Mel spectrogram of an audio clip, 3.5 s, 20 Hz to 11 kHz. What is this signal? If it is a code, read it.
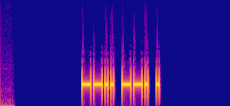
Morse code, heard as a keyed tone, about 28 wpm, 700 Hz. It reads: ZGE
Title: USA Call Sign Postfixes - 3 Letters 28wpm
